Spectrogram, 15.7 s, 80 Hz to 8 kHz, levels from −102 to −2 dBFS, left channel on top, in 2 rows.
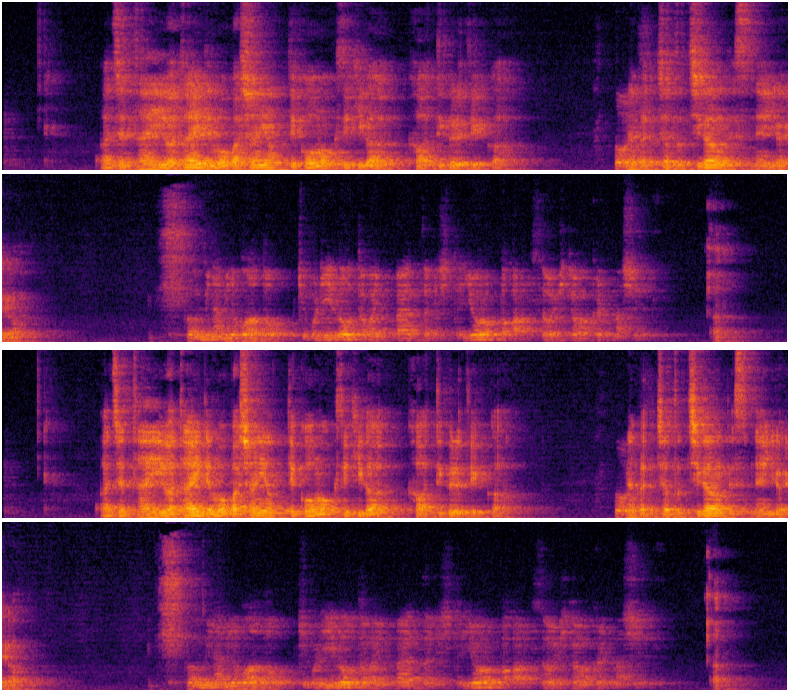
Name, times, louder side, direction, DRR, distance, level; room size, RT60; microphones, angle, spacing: voice 1, 1.0-5.1 6.2-8.0 9.4-9.7 14.9-15.0, right 2 dB, 85° right, 1 dB, 2.9 m, -24 dB
voice 2, 6.1-6.7 9.7-14.2, left 1 dB, 50° left, -4 dB, 5.9 m, -33 dB
15.5 x 11.5 x 4.3 m, 0.88 s
head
